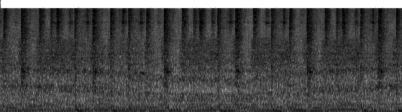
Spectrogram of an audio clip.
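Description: Heavy instrumental rock: distorted electric guitars over a steady drum beat with strong low notes.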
